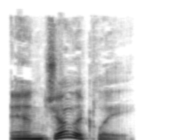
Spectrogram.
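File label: "angelically", British English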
